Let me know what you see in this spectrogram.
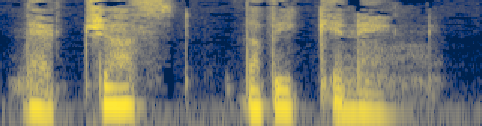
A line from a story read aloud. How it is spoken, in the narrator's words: he whispered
